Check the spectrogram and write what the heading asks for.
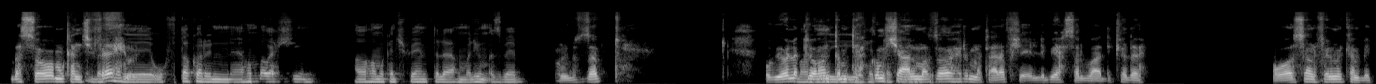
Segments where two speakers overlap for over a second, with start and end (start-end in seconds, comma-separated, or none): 7.9-9.5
